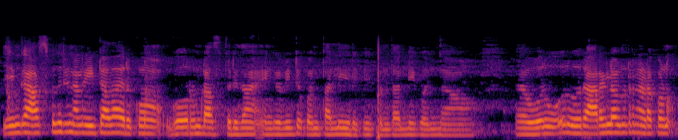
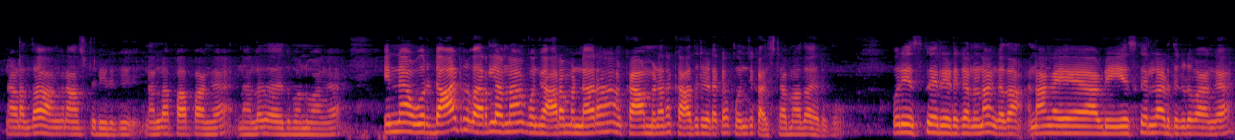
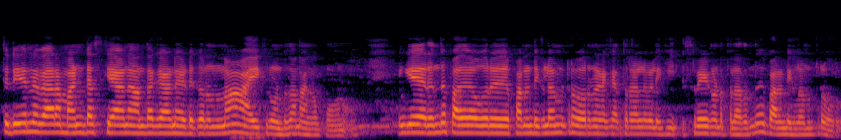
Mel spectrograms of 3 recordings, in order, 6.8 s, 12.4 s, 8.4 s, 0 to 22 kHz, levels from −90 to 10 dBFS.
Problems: background sounds at intervals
